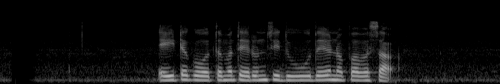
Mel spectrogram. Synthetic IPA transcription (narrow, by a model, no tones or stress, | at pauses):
eiʈəɡoːt̪ɐmət̪eɾunsid̪uuːd̪ejənopɐʋɐsa̰ː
